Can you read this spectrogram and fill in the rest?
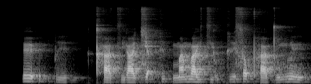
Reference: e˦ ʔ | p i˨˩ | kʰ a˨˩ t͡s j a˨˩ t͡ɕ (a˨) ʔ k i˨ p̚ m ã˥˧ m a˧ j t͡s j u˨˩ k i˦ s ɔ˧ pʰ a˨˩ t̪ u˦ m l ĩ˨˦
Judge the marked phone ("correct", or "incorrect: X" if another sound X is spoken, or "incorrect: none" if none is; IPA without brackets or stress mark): incorrect: a˦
